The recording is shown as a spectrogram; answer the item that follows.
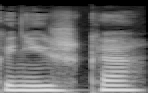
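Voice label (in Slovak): "knižka", Slovak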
